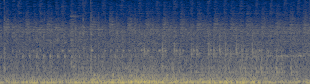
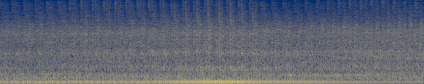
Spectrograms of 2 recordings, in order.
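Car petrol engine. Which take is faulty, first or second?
first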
